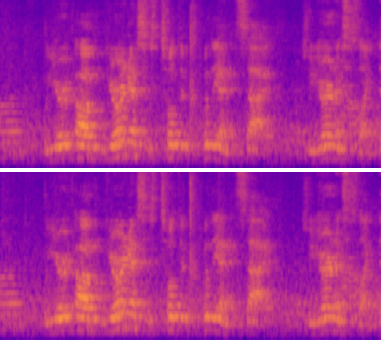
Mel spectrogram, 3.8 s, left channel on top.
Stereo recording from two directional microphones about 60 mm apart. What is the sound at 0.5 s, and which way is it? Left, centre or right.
A man's voice, centre.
